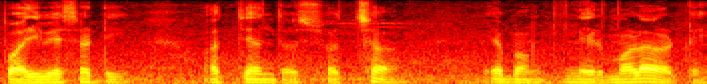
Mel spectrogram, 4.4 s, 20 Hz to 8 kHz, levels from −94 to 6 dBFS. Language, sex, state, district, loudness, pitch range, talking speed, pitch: Odia, male, Odisha, Khordha, -18 LUFS, 95-105 Hz, 95 wpm, 100 Hz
